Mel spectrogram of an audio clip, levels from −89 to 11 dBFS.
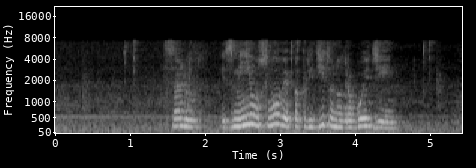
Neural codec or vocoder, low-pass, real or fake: vocoder, 22.05 kHz, 80 mel bands, WaveNeXt; 7.2 kHz; fake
